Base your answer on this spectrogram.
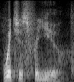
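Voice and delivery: low and soft, dwelling on which; tender quote. Acted. Preacher savouring the words to his church, softly. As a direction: let the words land gently. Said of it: "I love these words next".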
